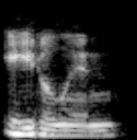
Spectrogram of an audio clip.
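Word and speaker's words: Adolin: we feeling guys uh first of all it's pronounced adelin maybe you should read some Stormlight Archives okay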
